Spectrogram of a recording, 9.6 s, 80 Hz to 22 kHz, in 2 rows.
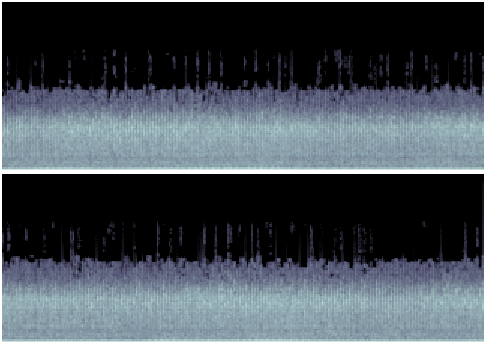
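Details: First startup after replacing the header, fuel filter and differential bushings and seals, with O2 sensors moved and no exhaust fitted past the header; the computer read 5-7% rich. A very loud, deep, throbbing idle with a slightly uneven lope; open header, far too loud.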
